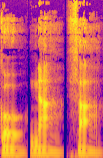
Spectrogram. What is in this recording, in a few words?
"konatha", concat syllables; Affixing experiment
